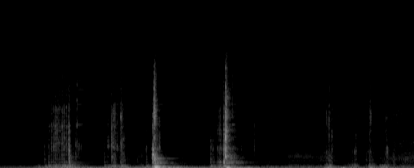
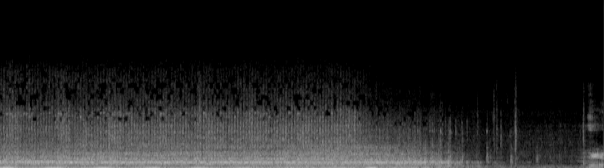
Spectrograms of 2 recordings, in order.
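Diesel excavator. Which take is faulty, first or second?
first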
